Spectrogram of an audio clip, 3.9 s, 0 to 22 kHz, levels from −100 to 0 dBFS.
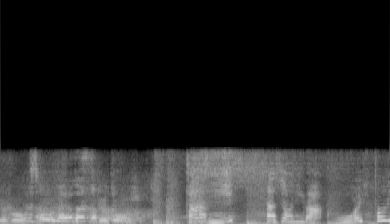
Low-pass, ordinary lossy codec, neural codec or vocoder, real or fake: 7.2 kHz; none; codec, 44.1 kHz, 2.6 kbps, DAC; fake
